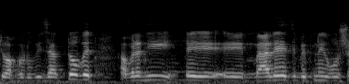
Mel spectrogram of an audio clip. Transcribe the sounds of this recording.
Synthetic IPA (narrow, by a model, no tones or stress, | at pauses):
tuaχalubizak̚t̪o̞vet̪ | avalani | mealeːtzebifnejʁoʃ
